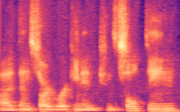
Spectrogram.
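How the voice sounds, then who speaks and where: With an American accent, a man speaks at a moderate pace in a fairly low pitch, his tone dark and mellow and his intonation fairly even. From US, New York. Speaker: panelist, security tech entrepreneur. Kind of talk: panel discussion.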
